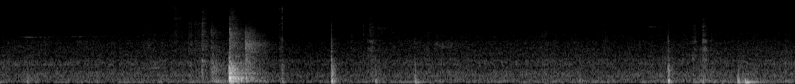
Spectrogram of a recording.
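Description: Aari hook needle punching in and out of cloth held taut for embroidery, giving a few sharp ticks and one louder thump about two seconds in, over a faint steady hum.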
